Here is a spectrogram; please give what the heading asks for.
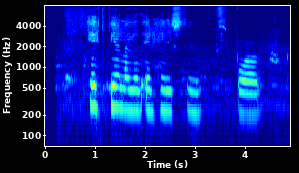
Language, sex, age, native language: Icelandic, female, 18-19, Icelandic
